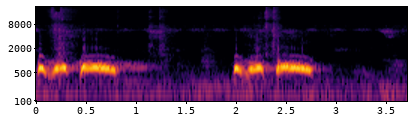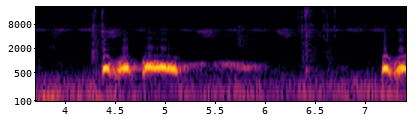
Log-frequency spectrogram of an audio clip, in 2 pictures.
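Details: Lure recording of a spotted dove repeating its three-note cooing phrase four times, roughly every two and a half seconds, the last one cut short, with occasional clicks.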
